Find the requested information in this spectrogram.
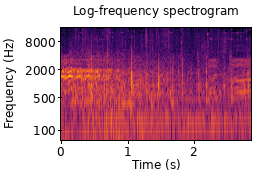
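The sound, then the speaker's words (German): Hooves clip-clop steadily as a horse-drawn carriage sets off and rocks out of town, a quick run of many hoofbeats continuing under people's voices. “Beim Glockenschlag sitzt Goethe im Wagen und schaukelt aus der Stadt.”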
